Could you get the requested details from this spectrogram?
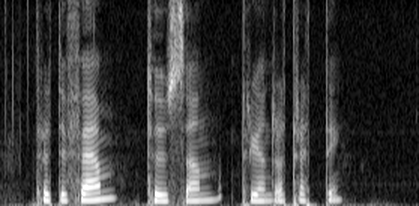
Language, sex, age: Swedish, female, 21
